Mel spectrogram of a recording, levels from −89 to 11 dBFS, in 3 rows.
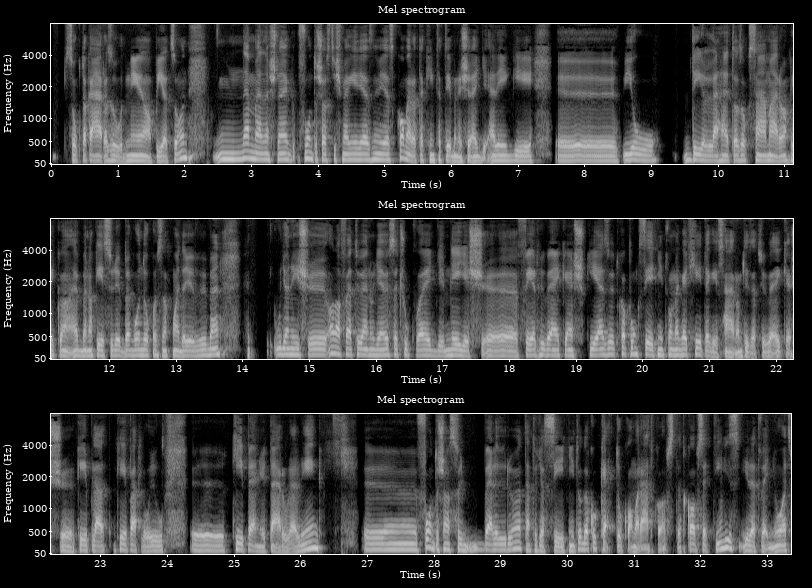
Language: Hungarian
